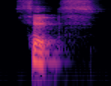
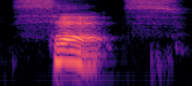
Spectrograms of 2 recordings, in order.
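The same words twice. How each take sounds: First: The vowel is short and clipped. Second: The vowel is long and drawn out. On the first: The speaker calls it wrong. "Little, little" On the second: The speaker calls it right.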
